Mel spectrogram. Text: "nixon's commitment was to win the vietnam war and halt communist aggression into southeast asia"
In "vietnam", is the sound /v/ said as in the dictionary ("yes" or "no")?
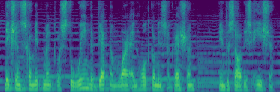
no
